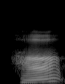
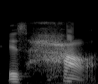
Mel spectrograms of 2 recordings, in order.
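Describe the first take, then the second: First: The h sound is soft and breathy. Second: The h sound is sharp from the throat. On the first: The speaker calls it wrong. "Some people call it ha, but that is totally wrong" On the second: The speaker calls it right. "it is sharp, as sharp as a knife"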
